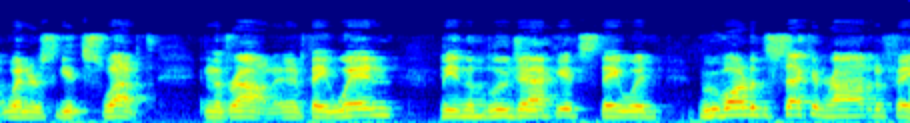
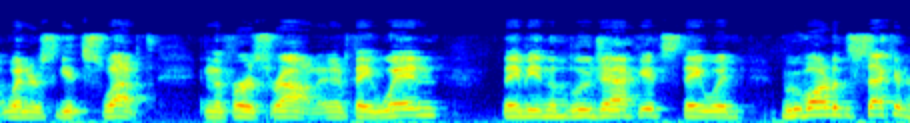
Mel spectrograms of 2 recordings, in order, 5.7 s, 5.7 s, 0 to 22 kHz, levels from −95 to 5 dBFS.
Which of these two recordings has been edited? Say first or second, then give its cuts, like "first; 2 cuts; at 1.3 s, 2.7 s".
first; 2 cuts; at 1.4 s, 2.8 s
